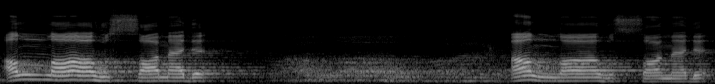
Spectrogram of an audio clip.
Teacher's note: di saat mengucapkan dhammah huruf ha monyong, huruf sad sudah dalam keadaan normal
